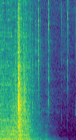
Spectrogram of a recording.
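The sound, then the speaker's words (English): A heavy pressure door slides open with a broad, loud whoosh and rumbling grind, peaking early and then trailing off into quiet over about a second and a half. “The pressure door just opened.”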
